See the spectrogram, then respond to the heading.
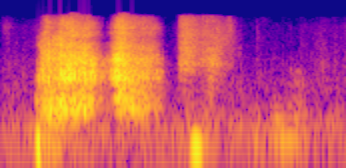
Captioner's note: wiping nose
